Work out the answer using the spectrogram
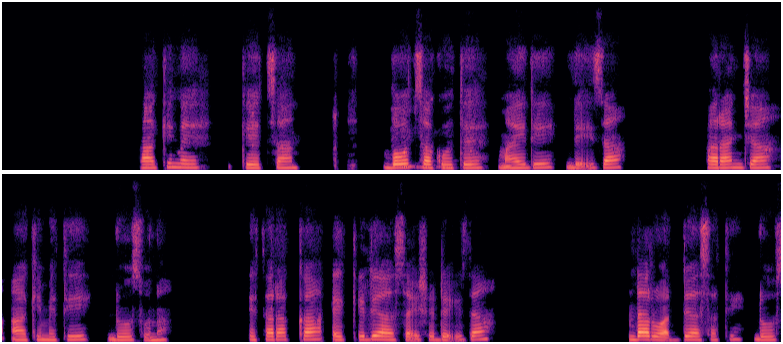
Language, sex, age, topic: Gamo, female, 25-35, government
